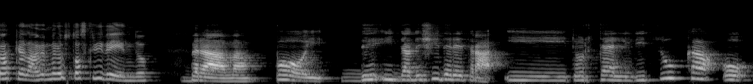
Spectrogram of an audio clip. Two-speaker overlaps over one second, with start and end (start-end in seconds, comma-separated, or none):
none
